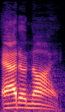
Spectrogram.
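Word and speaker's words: אֲדֹנָי: and a yod, but it has a diphthong sound. It always will have the same sound as like tie, to tie, a bow tie. Okay, and you'll see it. It's like in Adonai, okay?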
